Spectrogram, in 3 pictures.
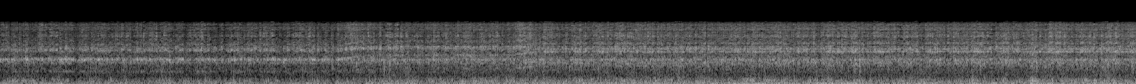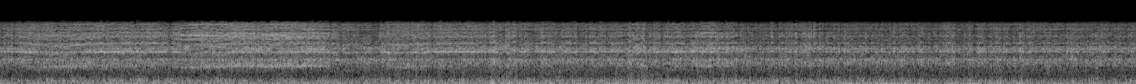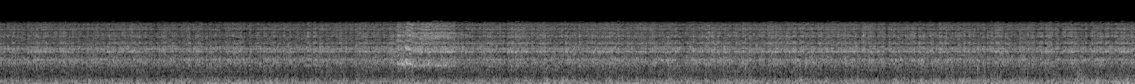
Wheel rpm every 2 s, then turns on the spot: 160, 170, 200, 230, 230, 230, 220, 220, 230, 230, 230, 230, 230, 230, 240, 230, 230.
none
